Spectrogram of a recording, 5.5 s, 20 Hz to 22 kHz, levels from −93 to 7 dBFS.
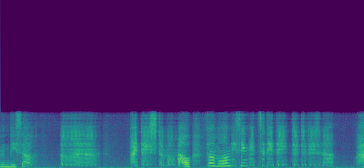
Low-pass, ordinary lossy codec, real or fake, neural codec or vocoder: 7.2 kHz; none; fake; codec, 16 kHz, 0.2 kbps, FocalCodec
